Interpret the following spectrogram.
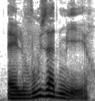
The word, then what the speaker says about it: elle vous admire: verb, in that case, you should make the liaison between the two. Il nous aide, elle vous admire, all right? So, z, z here as well.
